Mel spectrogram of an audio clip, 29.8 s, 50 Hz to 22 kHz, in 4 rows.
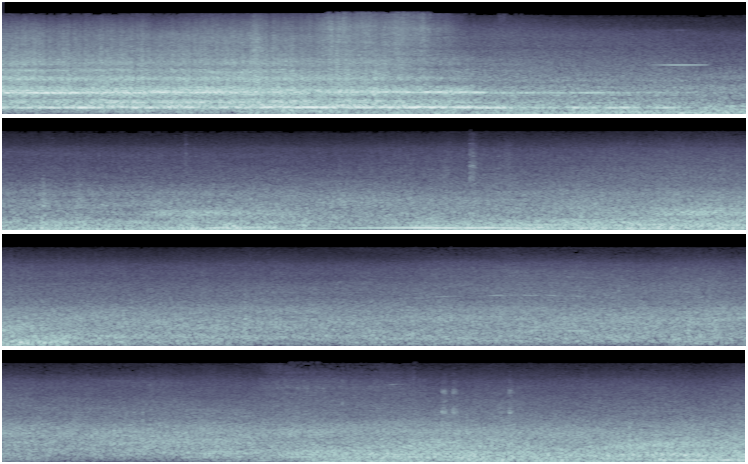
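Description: Electric commuter train running past on the line, its running sound with several steady tones fading away over the first five seconds. After a quieter stretch of steady outdoor noise, a Hokuso 9100-series electric train approaches, and its sound grows louder near the end.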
